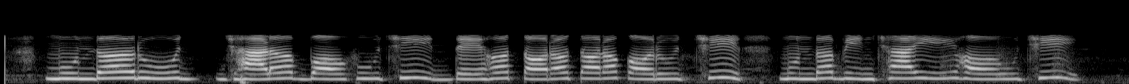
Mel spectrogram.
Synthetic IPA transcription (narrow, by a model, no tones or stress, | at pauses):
muɳɖɔɾu | d͡ʒʱaɭɔbɔhut͡ʃʰid̪eɦɔt̪ɔɾɔt̪ɔɾɔkɔɾut͡ʃʰimuɳɖɔbint͡ʃʰajɦɔwt͡ʃʰi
